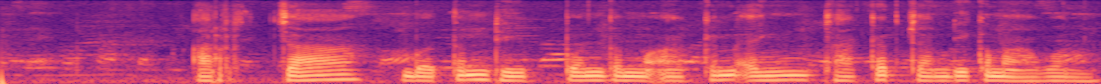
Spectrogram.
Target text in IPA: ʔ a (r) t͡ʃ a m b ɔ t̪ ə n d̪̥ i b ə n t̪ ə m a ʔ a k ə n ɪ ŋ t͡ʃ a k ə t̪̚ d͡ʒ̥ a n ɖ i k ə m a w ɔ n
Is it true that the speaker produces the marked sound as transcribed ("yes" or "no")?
yes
